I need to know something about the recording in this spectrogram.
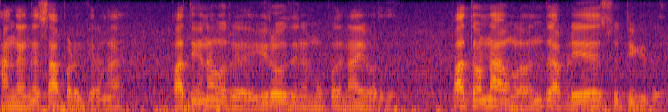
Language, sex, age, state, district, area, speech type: Tamil, male, 60+, Tamil Nadu, Cuddalore, urban, spontaneous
